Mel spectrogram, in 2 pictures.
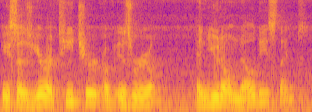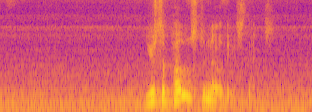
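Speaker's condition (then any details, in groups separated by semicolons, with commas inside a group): No condition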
